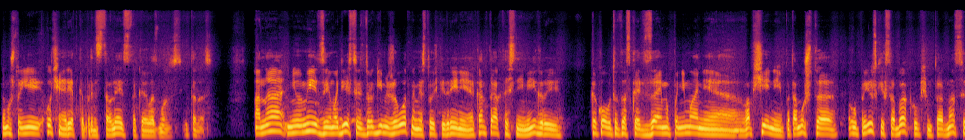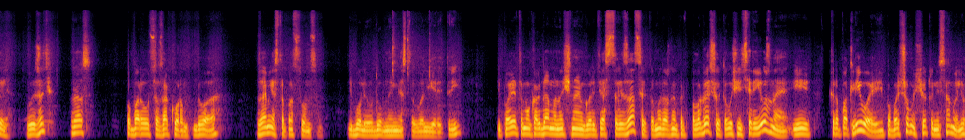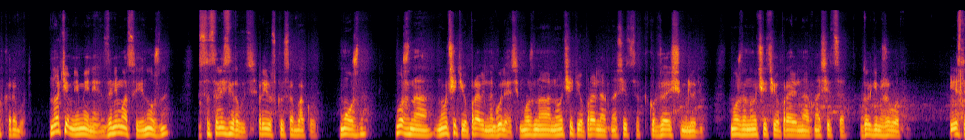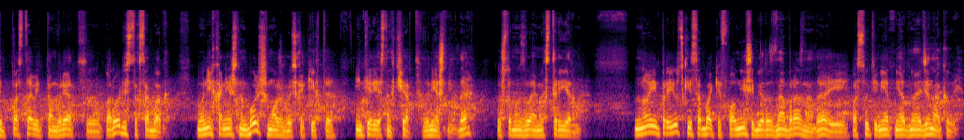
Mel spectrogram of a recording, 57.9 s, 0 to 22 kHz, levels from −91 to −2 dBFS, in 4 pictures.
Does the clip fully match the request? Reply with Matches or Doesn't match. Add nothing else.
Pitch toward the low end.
Matches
